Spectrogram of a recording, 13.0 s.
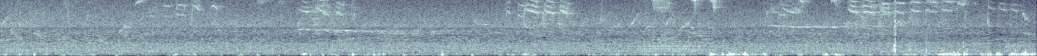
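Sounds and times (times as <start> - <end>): small birds chirping: 0.0 - 12.9
steady outdoor hiss: 0.0 - 12.9.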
